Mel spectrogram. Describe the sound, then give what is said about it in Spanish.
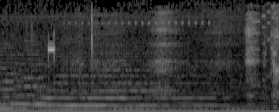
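Brief electronic phone beeps as a number is dialled and a message is sent from a mobile phone inside a coffin. A couple of short, high tones sound over a low, sustained drone. “Guarda el mensaje marca el número y lo envía a sus captores.”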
